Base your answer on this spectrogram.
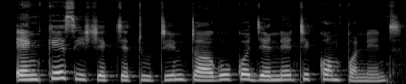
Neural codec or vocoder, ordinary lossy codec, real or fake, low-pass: none; none; real; none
